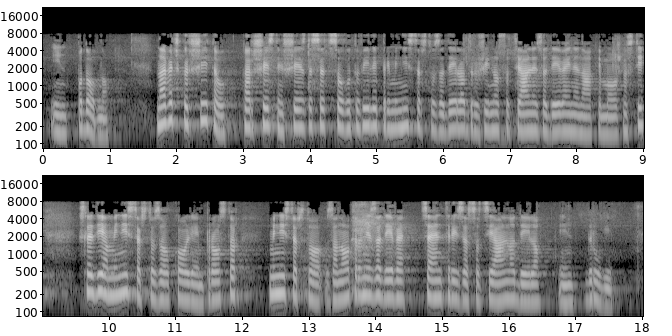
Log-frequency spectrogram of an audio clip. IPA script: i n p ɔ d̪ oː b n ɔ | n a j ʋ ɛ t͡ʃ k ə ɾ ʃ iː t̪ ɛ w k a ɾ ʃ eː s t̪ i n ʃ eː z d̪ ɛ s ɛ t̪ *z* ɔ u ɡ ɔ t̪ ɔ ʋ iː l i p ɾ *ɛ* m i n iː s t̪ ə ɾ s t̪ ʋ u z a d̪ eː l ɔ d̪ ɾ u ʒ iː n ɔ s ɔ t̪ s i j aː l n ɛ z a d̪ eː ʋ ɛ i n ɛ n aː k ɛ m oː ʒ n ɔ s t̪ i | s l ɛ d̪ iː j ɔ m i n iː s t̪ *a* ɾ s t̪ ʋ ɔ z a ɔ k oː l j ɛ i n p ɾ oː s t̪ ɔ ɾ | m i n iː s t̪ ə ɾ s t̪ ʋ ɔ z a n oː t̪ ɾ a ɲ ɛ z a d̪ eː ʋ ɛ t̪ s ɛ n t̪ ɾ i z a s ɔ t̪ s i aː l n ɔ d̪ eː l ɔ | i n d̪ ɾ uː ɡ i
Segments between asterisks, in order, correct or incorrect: incorrect, incorrect, incorrect

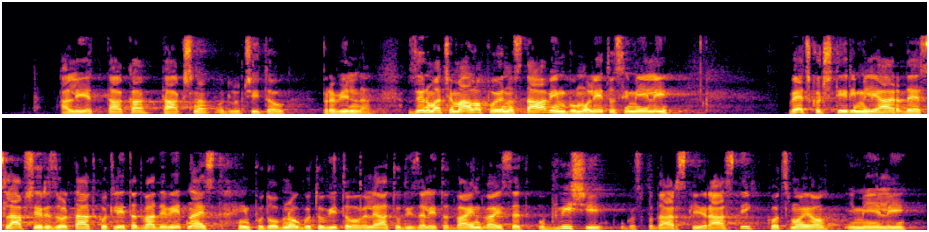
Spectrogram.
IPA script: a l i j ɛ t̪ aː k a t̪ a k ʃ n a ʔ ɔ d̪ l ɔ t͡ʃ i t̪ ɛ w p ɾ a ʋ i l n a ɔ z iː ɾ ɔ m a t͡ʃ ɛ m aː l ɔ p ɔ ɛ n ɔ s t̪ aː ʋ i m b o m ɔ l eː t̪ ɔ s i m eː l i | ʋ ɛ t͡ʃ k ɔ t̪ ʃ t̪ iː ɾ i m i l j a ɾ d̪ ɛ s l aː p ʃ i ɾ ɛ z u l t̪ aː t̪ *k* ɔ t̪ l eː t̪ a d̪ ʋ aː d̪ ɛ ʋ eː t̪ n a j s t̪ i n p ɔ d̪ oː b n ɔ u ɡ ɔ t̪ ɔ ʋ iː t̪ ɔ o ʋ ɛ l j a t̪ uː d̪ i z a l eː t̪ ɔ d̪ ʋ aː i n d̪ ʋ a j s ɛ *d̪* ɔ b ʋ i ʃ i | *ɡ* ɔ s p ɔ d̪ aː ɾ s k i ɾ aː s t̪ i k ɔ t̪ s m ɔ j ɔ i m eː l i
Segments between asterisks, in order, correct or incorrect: correct, incorrect, correct

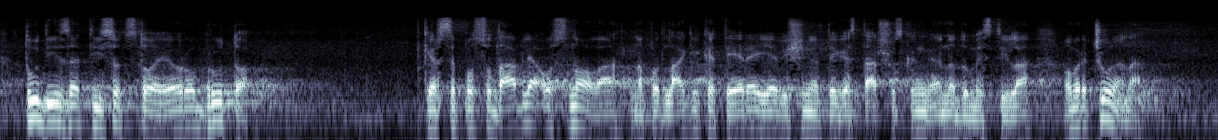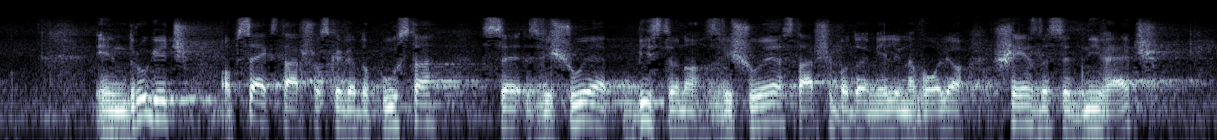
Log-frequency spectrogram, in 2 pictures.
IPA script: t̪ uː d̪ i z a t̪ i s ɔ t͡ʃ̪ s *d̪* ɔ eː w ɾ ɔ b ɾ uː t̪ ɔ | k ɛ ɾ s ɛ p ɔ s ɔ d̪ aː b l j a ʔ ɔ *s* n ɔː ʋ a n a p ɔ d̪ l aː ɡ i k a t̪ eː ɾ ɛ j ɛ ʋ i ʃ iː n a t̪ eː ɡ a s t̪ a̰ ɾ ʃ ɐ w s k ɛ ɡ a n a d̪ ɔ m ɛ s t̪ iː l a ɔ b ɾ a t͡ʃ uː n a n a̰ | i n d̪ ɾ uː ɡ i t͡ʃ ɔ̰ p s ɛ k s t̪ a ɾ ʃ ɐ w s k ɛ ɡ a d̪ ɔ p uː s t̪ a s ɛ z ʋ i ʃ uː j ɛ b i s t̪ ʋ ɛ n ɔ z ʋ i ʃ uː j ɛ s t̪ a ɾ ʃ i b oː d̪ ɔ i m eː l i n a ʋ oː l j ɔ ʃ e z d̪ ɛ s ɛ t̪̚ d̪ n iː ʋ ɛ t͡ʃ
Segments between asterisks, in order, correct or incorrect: incorrect, correct

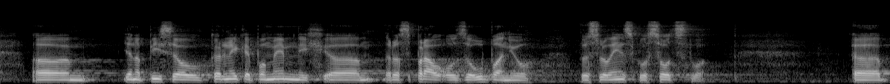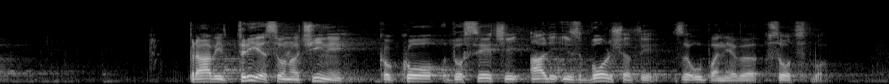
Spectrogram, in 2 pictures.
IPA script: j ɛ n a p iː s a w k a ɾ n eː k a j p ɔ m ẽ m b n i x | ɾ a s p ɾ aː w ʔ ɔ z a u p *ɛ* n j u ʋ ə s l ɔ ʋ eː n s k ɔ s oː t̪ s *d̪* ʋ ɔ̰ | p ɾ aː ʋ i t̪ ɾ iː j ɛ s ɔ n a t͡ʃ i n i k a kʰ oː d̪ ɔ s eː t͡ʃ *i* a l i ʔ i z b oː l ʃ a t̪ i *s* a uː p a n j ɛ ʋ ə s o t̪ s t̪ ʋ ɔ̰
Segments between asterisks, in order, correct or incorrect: incorrect, incorrect, correct, incorrect

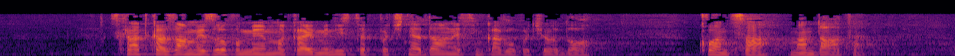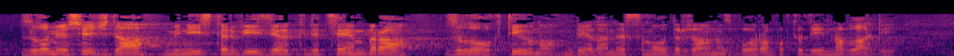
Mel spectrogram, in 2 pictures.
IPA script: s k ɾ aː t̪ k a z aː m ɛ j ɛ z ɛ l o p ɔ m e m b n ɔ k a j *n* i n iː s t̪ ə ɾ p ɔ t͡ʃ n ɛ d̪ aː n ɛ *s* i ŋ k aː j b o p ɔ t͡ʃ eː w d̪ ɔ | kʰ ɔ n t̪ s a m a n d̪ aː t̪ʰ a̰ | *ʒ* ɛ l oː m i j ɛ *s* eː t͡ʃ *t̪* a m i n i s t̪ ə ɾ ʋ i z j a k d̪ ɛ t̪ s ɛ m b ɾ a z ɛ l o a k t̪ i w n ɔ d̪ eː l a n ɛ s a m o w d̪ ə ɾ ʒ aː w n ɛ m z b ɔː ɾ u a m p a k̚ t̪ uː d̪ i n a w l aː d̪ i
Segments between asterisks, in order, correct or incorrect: incorrect, correct, incorrect, incorrect, incorrect

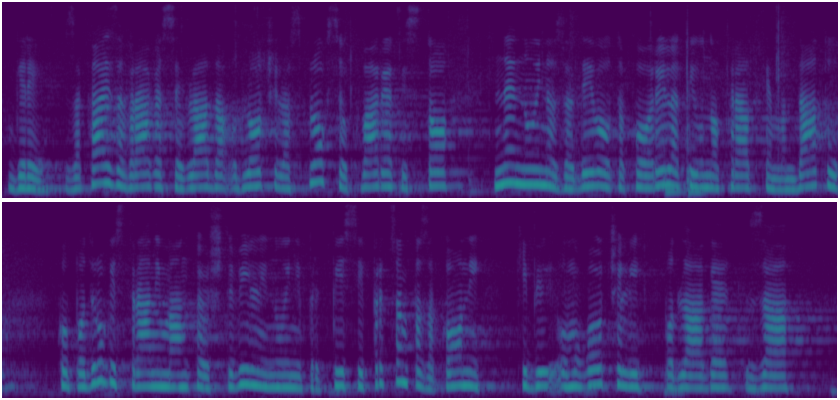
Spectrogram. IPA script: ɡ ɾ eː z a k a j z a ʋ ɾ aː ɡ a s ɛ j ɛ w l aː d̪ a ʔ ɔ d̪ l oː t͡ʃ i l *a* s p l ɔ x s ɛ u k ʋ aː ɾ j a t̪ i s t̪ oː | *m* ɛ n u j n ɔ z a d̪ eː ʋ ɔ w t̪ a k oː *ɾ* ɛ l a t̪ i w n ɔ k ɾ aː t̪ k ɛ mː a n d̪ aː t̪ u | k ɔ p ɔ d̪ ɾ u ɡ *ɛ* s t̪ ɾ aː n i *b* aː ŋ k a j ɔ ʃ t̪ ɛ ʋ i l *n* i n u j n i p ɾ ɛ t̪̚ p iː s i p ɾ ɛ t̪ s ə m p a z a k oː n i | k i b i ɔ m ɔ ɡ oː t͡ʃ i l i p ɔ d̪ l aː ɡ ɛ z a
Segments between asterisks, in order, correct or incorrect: correct, incorrect, correct, incorrect, incorrect, correct

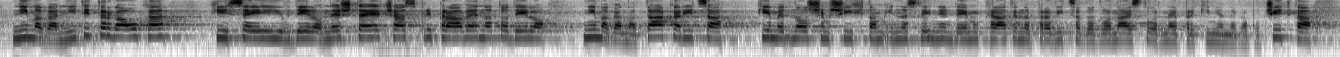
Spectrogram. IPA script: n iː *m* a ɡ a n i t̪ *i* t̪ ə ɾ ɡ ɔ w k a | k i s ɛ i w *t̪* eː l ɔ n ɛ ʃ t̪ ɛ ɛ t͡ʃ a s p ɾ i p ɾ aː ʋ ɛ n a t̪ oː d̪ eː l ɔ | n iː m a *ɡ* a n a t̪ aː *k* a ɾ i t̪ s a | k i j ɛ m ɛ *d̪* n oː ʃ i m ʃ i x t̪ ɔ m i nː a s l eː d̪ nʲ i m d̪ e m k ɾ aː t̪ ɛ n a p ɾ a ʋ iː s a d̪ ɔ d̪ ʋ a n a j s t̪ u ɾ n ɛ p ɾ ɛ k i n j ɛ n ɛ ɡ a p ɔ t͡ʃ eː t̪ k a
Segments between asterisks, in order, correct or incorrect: correct, correct, incorrect, correct, correct, correct

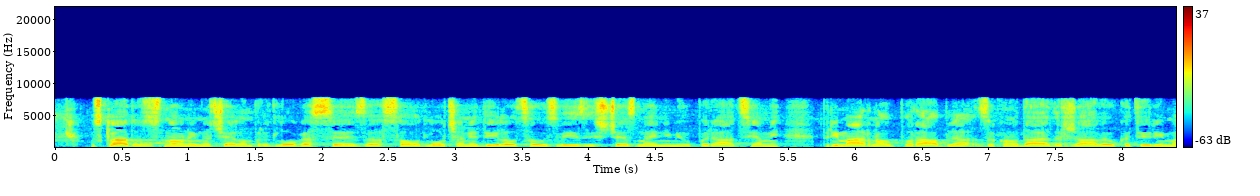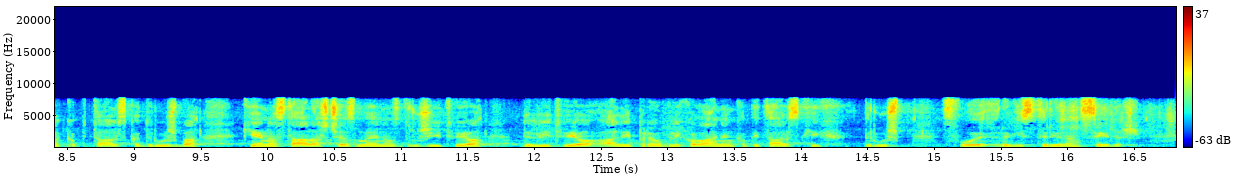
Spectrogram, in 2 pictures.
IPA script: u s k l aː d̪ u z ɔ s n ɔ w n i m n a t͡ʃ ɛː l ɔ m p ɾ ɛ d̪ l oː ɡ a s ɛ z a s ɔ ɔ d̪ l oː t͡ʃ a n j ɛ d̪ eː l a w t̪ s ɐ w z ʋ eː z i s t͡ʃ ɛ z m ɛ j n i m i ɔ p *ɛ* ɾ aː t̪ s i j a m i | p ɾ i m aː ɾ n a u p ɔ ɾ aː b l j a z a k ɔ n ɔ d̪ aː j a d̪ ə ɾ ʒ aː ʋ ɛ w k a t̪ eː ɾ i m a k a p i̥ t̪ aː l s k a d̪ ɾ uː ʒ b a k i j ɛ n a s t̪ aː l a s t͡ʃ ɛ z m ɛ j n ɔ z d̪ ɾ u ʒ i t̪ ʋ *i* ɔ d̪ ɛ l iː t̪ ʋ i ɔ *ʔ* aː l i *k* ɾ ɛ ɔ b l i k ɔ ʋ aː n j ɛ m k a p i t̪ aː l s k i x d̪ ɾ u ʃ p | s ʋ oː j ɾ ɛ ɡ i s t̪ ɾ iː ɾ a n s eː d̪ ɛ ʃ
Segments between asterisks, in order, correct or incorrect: correct, correct, correct, incorrect

